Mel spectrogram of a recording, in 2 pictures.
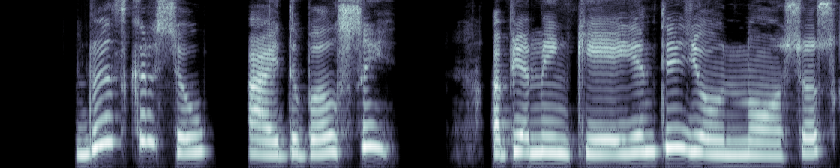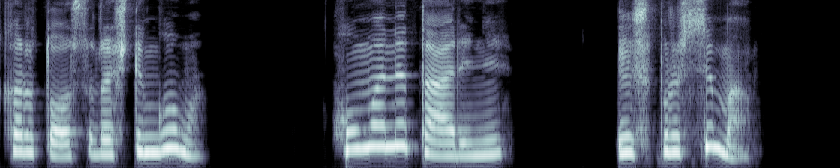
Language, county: Lithuanian, Vilnius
